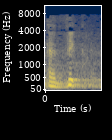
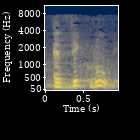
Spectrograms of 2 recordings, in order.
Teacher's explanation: طب اللي قبلها ساكن ما يديكش معلومة، ترجع للي قبل الحرف الساكن هتلاقي الذال، الذال إذا كانت مكسورة راء الراء، ما العلم هي مضمومة، وإذا كانت الذال مفتوحة فخم الراء. هنا عند الوقف فقط هنرقق الراء · Shown in: first take · نقول الذكر.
